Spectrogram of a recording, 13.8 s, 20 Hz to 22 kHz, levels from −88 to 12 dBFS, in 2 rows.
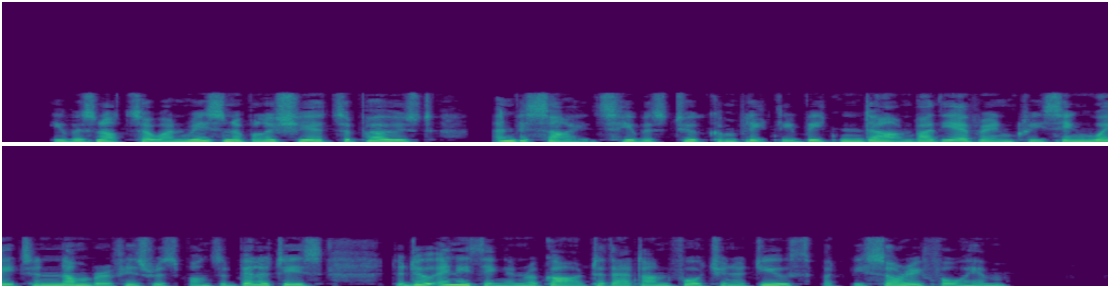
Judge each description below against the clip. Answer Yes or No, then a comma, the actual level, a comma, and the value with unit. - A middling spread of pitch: Yes, average, 3.4 semitones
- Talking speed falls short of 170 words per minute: No, average, 180 wpm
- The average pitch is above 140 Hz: Yes, high, 190 Hz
